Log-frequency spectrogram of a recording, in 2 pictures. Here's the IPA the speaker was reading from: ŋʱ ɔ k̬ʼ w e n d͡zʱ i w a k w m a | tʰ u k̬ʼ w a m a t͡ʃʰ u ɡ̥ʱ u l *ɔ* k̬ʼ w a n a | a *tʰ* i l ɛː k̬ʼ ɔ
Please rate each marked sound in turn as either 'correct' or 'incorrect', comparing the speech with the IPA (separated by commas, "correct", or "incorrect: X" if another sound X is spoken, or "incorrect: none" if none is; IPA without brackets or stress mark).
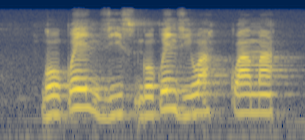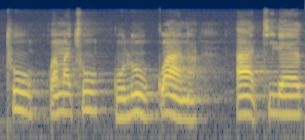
incorrect: u, correct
